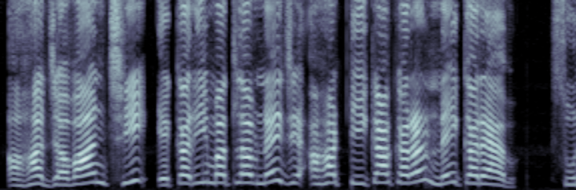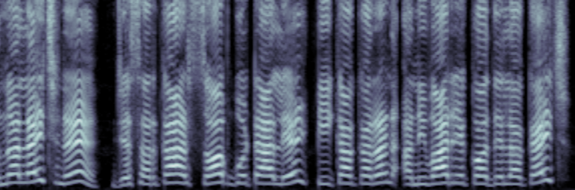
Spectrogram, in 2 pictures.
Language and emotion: Maithili, angry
